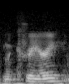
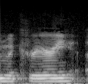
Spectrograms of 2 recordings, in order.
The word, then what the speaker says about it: McCreery: We're here with David McCreary. Am I saying that right? – That is correct. – All right. David McCreary of Coldwell Banker.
